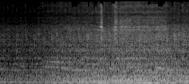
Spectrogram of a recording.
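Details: Hyundai Tucson idling with steering turned fully to one side after replacing all three dried-out, noisy belts, including the power steering belt, with Continental: steady idle, firms slightly under steering load, no squeal or chirp.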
